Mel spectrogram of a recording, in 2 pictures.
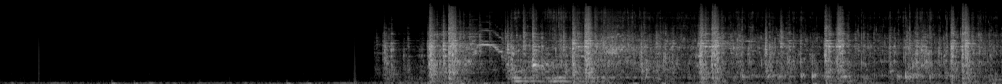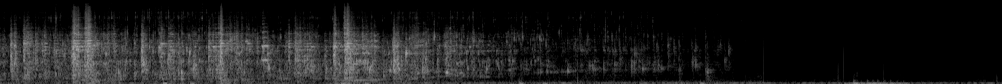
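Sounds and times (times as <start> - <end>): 
squeaky water pump: 3.8 - 17.4.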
